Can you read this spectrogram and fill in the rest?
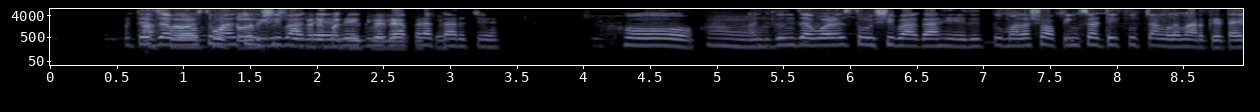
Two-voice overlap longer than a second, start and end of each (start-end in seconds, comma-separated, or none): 1.5-2.9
